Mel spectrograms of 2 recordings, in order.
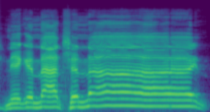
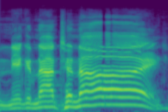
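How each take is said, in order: First: Even slower, drawn-out sassy no; sassy refusal again. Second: Slow, drawn-out sassy no; sassy refusal. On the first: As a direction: stretch every word, pure attitude. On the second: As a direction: lay it down slowly with attitude. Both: Retold or imitated. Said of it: "She said".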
